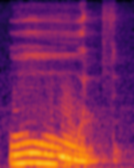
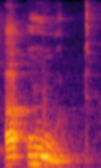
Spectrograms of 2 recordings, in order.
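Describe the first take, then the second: First: The word begins without any A sound. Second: The word begins with a sounded A. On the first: The speaker calls it right. "انا مش بنطق هنا حرف الا" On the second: The speaker calls it wrong. "يعني ما اقولش اوت, ها لا"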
